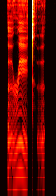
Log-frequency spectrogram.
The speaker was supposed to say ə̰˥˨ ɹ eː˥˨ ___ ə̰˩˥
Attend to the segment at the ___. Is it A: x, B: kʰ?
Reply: B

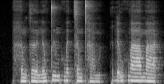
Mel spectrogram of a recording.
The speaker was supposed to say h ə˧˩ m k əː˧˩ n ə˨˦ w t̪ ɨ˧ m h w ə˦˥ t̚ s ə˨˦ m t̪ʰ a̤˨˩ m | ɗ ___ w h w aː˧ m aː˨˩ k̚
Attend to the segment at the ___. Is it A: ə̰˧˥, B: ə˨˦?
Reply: A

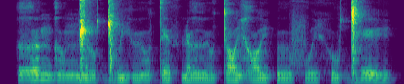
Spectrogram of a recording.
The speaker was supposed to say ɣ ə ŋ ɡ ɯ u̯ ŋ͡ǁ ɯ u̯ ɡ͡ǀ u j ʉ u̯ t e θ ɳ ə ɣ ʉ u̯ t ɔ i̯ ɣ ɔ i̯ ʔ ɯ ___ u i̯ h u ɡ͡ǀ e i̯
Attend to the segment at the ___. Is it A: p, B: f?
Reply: B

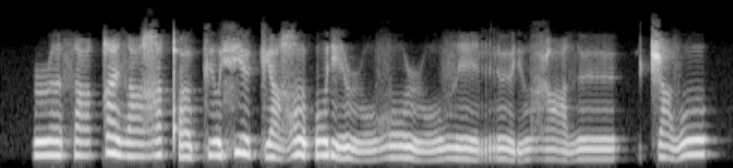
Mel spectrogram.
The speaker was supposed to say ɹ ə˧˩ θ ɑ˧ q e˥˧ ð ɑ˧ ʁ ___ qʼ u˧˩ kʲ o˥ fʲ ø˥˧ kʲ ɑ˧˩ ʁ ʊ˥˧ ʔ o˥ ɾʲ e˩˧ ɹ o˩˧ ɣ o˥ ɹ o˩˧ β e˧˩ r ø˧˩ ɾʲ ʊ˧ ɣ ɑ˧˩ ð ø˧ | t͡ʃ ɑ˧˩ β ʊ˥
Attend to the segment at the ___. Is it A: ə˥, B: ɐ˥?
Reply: A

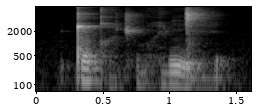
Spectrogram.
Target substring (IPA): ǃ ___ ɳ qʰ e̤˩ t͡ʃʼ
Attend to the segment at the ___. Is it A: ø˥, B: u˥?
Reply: B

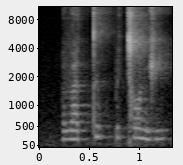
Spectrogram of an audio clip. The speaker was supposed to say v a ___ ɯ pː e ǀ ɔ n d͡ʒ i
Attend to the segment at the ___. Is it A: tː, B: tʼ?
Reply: A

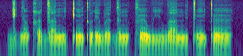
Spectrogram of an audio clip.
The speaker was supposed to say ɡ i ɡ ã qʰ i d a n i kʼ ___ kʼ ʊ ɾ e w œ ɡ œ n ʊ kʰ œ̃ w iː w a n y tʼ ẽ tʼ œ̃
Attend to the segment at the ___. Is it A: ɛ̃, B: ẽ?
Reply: B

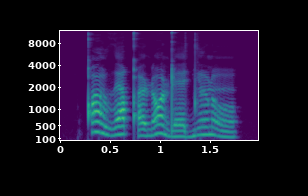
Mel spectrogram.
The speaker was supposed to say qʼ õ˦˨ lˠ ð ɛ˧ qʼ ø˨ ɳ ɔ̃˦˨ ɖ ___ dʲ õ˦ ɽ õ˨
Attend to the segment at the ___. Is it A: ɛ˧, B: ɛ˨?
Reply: B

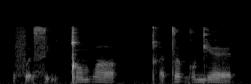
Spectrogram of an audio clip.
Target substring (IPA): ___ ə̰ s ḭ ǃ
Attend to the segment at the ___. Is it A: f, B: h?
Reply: A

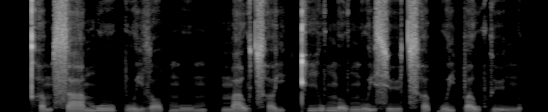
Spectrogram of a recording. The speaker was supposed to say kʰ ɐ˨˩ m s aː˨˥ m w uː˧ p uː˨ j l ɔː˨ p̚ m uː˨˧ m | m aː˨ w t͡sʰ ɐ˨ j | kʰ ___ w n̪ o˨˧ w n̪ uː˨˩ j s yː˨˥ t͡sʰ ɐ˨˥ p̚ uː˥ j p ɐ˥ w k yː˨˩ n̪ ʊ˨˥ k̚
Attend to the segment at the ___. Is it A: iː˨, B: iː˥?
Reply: B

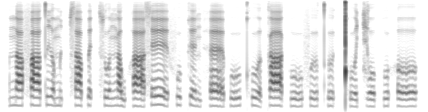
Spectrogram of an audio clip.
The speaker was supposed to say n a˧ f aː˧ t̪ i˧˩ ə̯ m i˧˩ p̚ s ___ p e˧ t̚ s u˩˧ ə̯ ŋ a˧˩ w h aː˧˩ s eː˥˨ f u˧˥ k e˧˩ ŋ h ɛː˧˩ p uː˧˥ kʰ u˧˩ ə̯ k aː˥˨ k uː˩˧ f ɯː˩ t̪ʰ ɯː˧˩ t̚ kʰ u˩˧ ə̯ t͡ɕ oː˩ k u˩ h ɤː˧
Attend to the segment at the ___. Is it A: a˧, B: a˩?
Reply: A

